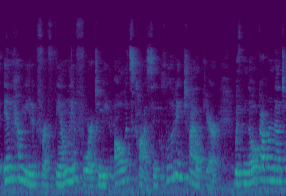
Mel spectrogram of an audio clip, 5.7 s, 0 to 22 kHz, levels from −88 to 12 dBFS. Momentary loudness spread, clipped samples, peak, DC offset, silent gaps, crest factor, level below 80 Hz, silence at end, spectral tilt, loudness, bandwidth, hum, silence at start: 8 LU; under 0.1%; -24 dBFS; under 0.1%; none; 16 dB; -58 dBFS; 0 s; -6 dB/octave; -39 LUFS; 16 kHz; none; 0 s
